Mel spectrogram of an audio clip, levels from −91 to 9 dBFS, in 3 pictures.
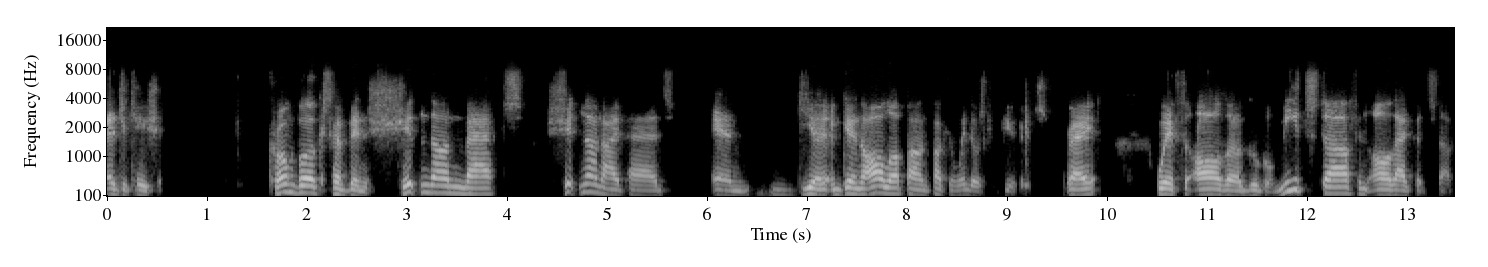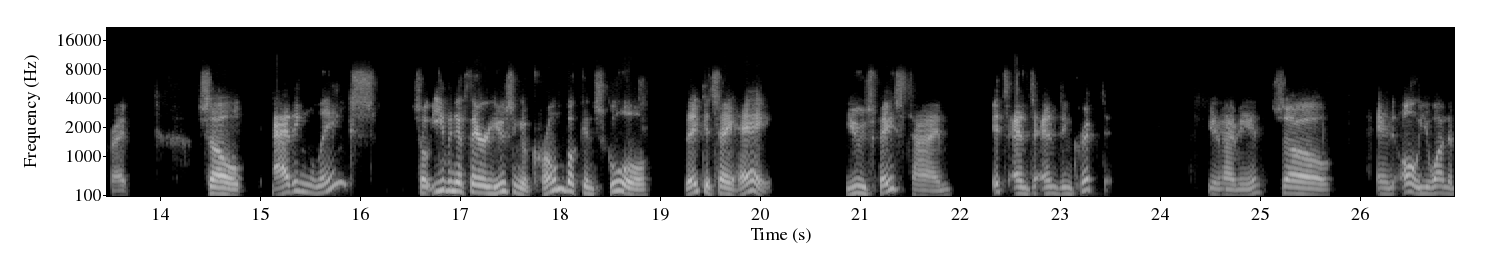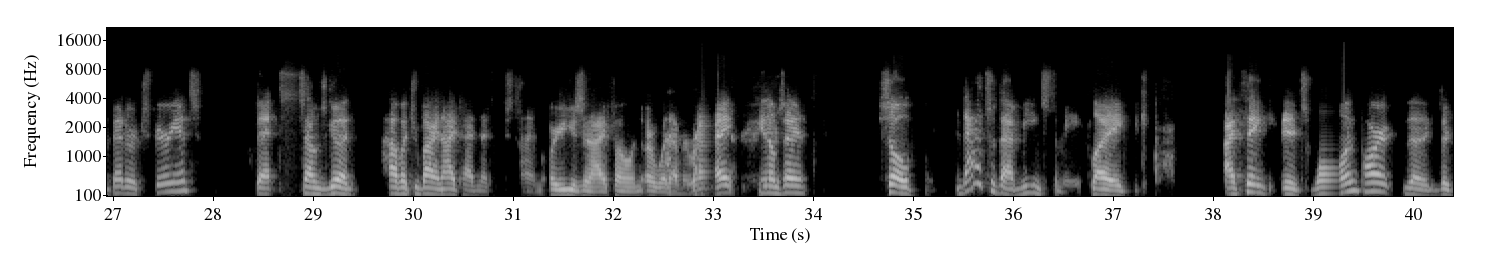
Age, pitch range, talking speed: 30-49, 120-170 Hz, 160 wpm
